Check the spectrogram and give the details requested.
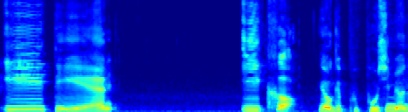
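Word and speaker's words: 一刻: 15분 11시 30분 그리고 11:45 읽어봅니다 씰 edna 이크 여기 부포 시면 은 저그 1 병은 표기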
